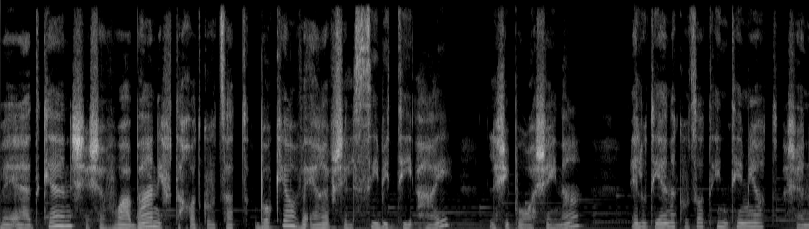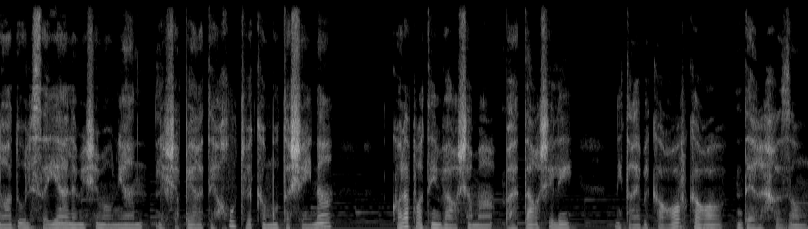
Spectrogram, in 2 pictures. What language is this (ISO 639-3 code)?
heb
